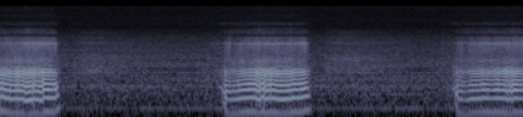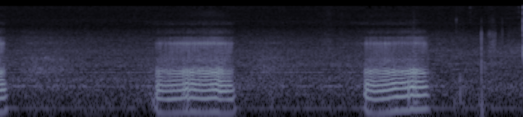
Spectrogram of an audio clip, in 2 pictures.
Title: Yes...she does snore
